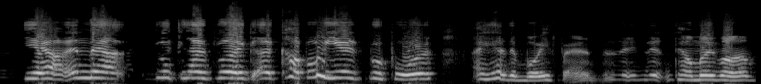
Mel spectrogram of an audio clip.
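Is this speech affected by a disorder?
Yes: cerebral palsy; spastic, ataxic features.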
